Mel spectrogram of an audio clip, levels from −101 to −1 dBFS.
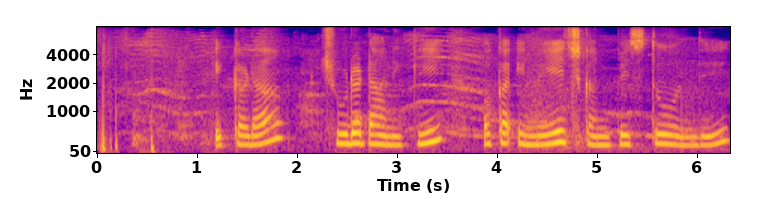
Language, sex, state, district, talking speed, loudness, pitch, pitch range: Telugu, female, Andhra Pradesh, Sri Satya Sai, 55 wpm, -16 LUFS, 230 Hz, 210-265 Hz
